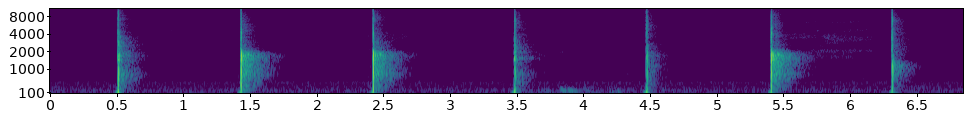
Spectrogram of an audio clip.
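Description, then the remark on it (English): Seven slow, sharp hand claps come from a single mysterious figure stepping out of a doorway. They are spaced about a second apart, crisp, with a short echo after each; no voices. “A clapping figure steps out of a nearby doorway.”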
